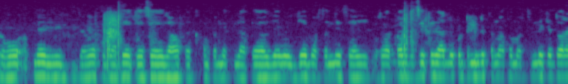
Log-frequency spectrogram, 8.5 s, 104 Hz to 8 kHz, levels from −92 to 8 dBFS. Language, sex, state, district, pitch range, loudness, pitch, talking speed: Hindi, male, Bihar, Saran, 145-155 Hz, -24 LUFS, 150 Hz, 70 wpm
